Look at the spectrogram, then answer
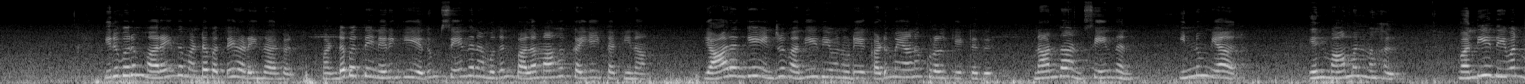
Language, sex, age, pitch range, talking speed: Tamil, female, 20-39, 290-360 Hz, 95 wpm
